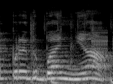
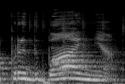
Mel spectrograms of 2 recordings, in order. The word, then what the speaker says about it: придбання: Притули а щодо наголосу не придбання а придбання наголошений суфікс Ан і два тести на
